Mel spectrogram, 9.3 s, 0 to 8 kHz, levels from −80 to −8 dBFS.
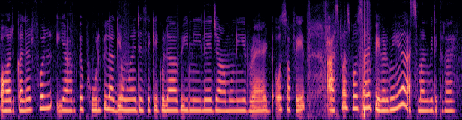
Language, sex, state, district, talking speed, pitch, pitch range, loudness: Hindi, female, Jharkhand, Jamtara, 195 wpm, 255 Hz, 250-275 Hz, -23 LUFS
